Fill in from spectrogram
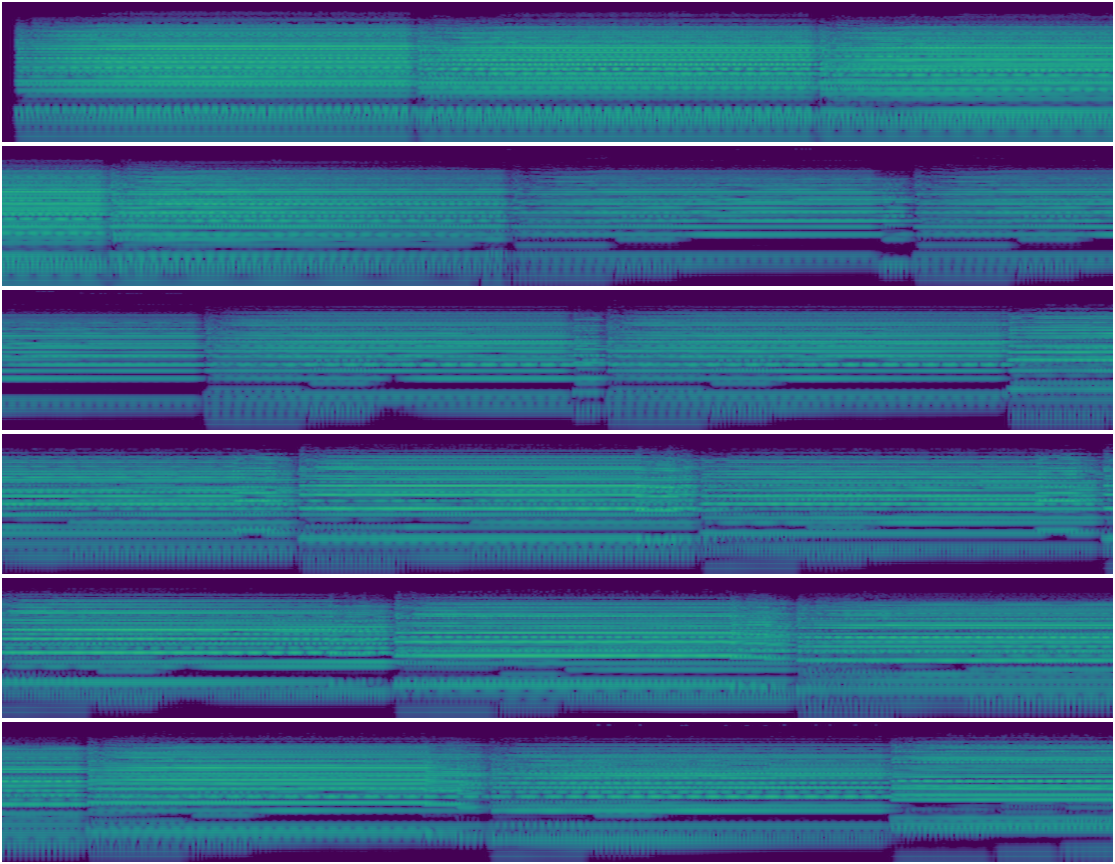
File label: Silent Clari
